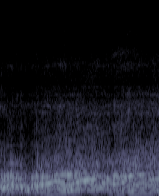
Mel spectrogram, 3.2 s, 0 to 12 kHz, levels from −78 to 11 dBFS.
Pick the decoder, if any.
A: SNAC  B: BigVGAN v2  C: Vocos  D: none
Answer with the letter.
A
